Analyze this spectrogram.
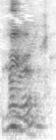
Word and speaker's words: Hulu: And it's Hulu, not Hula.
